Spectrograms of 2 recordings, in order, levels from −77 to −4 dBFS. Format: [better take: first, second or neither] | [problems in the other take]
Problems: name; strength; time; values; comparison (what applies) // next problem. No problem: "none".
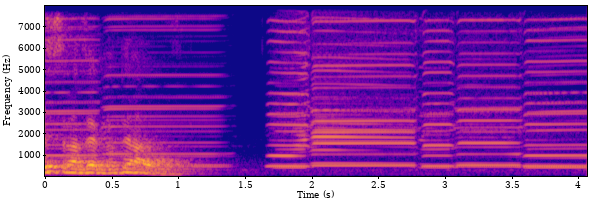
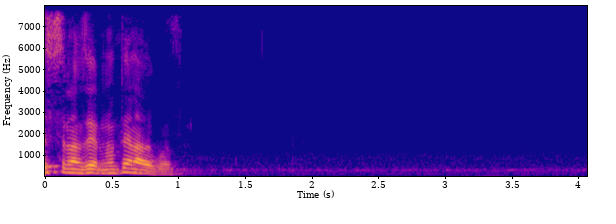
second | background sound (Harmonica); 4 dB below the speech // room echo; dies away in 0.8 s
